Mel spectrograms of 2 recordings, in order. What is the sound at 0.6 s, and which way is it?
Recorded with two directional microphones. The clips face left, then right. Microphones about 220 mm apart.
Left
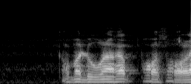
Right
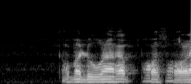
Speech, 20° right (ahead or behind).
